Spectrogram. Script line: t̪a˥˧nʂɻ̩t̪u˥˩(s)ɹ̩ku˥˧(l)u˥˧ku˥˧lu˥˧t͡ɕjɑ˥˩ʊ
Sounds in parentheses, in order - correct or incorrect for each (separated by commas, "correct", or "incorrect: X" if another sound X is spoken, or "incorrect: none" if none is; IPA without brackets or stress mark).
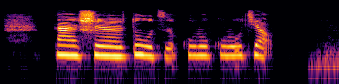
incorrect: t͡s, correct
